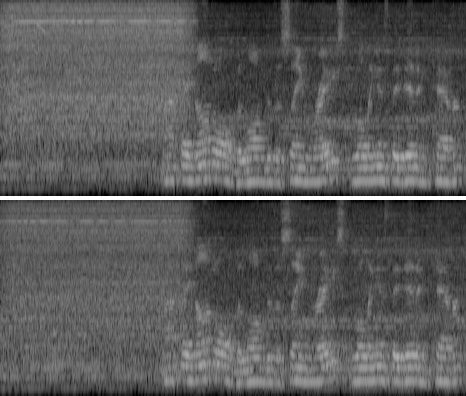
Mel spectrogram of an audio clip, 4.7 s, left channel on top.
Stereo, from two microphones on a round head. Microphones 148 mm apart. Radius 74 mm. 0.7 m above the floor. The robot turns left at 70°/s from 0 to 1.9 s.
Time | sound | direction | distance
1.6 | a man speaking | 15° left (ahead or behind) | 2.5 m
